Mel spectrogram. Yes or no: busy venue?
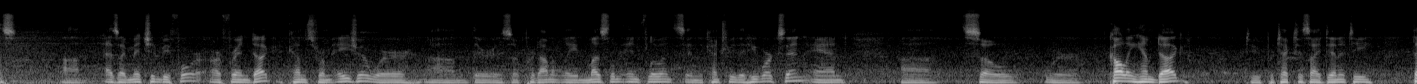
yes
